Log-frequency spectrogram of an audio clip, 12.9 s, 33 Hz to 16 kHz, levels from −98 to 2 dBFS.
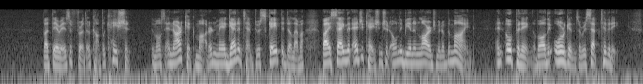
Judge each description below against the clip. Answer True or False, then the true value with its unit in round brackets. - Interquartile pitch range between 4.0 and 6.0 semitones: True (4.4 semitones)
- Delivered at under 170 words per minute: False (175 wpm)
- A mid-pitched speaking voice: True (155 Hz)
